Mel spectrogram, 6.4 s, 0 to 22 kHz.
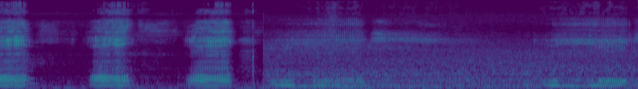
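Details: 1-year-old female mixed-breed dog, 45 pounds, snoring: loud, rattling snores about one a second, then softer snuffling breaths; ordinary snoring.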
